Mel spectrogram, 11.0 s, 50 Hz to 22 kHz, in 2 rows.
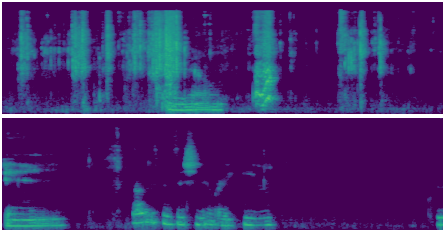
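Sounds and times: candy packaging crinkling: 0:00.0 - 0:02.8, 0:03.5 - 0:05.3.

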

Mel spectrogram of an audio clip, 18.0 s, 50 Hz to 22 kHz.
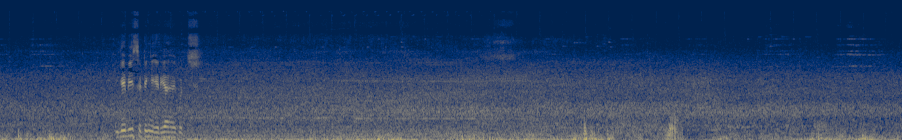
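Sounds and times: road traffic rumble: 0:00.0 - 0:18.0
wind buffeting microphone: 0:00.0 - 0:18.0.

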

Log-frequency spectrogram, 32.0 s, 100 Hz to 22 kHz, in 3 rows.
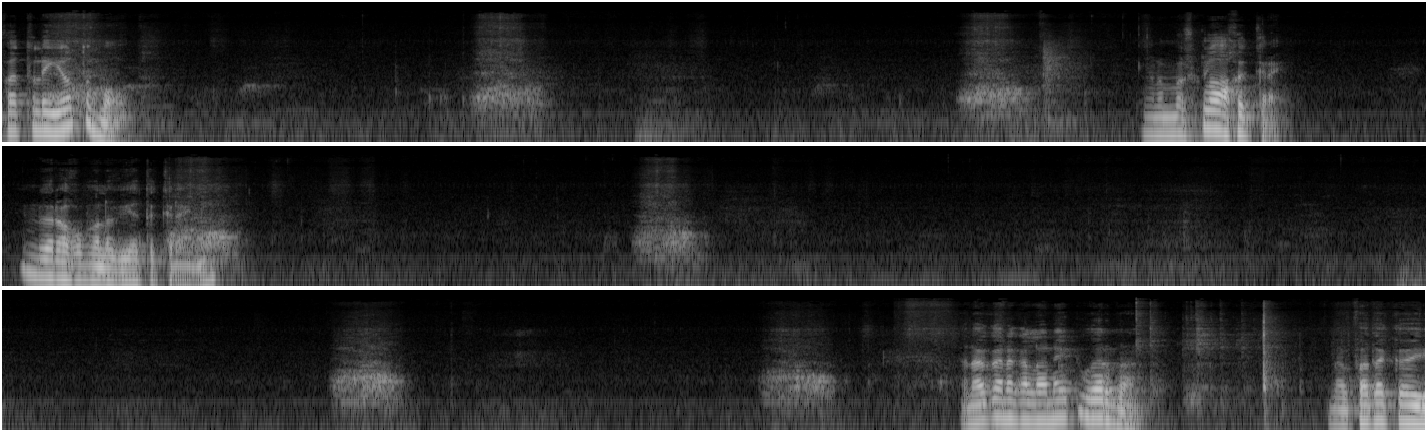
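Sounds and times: faint steady hum: 0:00.0 - 0:32.0
plastic ruler scraping paper: 0:03.4 - 0:04.2, 0:07.2 - 0:07.9, 0:11.9 - 0:12.6, 0:15.4 - 0:16.1, 0:23.8 - 0:24.5, 0:27.0 - 0:27.8.

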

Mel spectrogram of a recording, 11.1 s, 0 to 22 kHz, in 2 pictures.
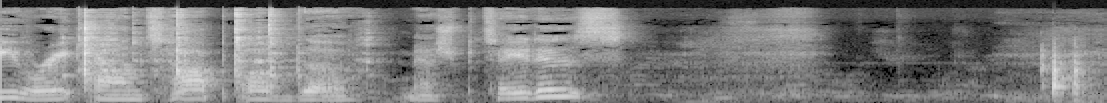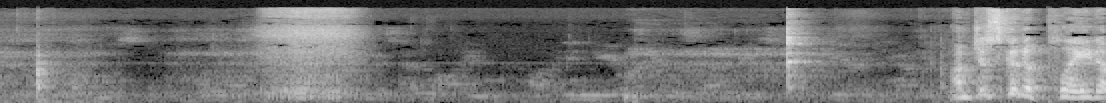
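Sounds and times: person breathing: 0:05.0 - 0:07.4.

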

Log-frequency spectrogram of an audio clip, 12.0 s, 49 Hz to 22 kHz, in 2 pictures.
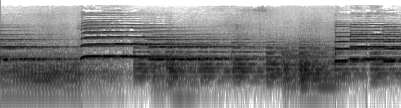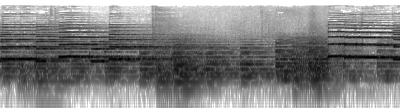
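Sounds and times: soprano saxophone melody: 0:00.0 - 0:12.0.

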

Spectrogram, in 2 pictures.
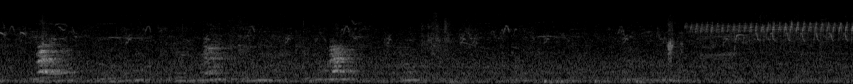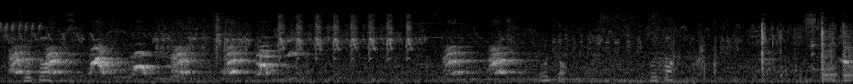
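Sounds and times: puppy barking: 0:00.4 - 0:00.7, 0:03.3 - 0:03.6, 0:08.6 - 0:11.6, 0:13.0 - 0:13.8
bird trilling and chattering: 0:06.6 - 0:17.0.

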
